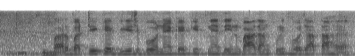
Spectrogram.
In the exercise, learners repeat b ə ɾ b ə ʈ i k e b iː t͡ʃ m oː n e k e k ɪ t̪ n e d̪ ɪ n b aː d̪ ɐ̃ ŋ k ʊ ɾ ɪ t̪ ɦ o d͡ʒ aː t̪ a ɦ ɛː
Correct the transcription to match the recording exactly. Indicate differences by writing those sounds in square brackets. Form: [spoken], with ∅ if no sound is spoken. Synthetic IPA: b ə ɾ b ə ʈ i k e b iː t͡ʃ [b] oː n e k e k ɪ t̪ n e d̪ ɪ n b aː d̪ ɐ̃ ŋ k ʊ ɾ ɪ t̪ ɦ o d͡ʒ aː t̪ a ɦ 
